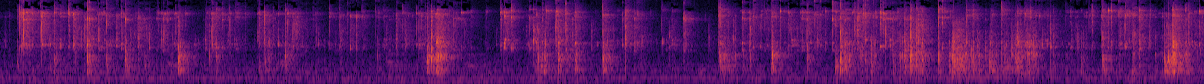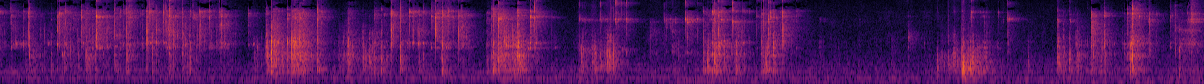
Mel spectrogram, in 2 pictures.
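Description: Lace bobbins clicking and clattering against one another in quick, irregular runs as pairs are worked and pulled taut on a bobbin-lace pillow, with a short pause near the end.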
